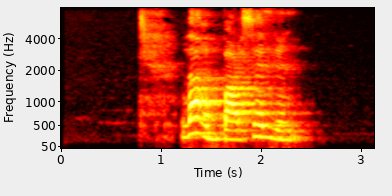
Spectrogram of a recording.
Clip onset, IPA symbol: ð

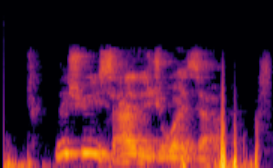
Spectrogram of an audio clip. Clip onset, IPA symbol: ð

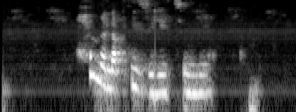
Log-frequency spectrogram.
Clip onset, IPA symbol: ħ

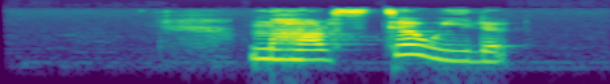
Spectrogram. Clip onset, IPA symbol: n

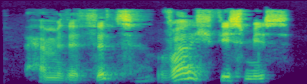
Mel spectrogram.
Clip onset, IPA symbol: ħ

